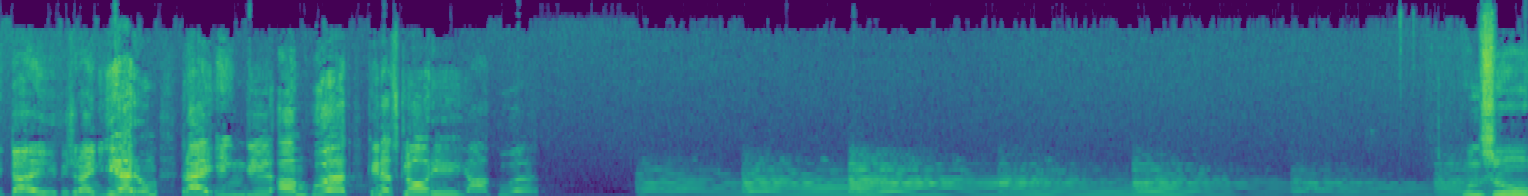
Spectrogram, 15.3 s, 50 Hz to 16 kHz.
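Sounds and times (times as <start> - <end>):
speech: 0.0 - 5.4, 6.4 - 6.7, 14.6 - 15.2
church bell of a Jesuit church in Passau ringing: 6.4 - 15.2.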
